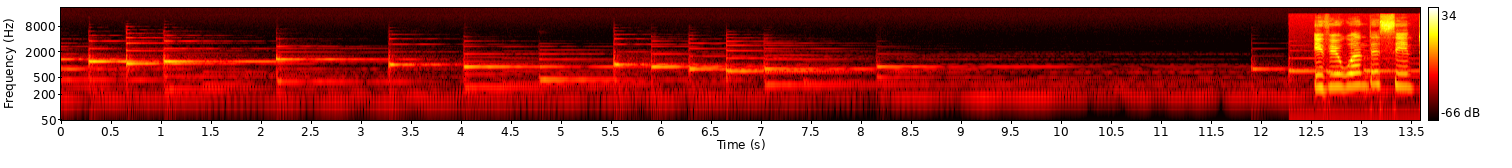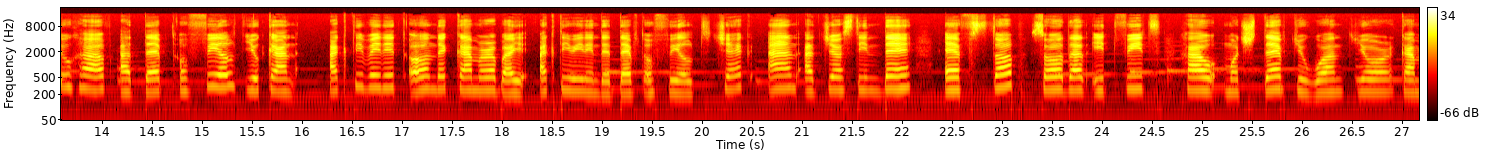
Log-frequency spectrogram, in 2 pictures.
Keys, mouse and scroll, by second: 1.1-3.4 drag, 4.0 z, 5.1-6.7 drag, 6.8-7.9 drag, 8.8 click, 9.2 Left, 9.7 Left, 11.6 Left, 12.3 Left, 12.3 click, 13.3 click, 22.6-25.4 drag.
